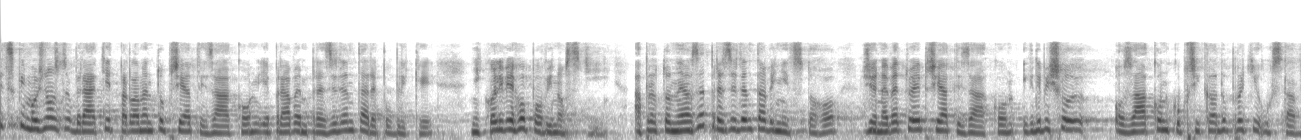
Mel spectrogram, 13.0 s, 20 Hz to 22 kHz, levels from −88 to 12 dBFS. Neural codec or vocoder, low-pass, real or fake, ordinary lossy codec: codec, 16 kHz, 4 kbps, FreqCodec, larger model; 7.2 kHz; fake; MP3, 64 kbps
